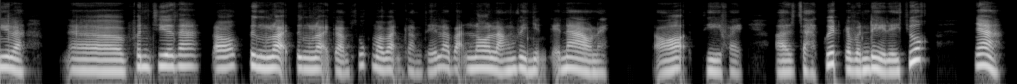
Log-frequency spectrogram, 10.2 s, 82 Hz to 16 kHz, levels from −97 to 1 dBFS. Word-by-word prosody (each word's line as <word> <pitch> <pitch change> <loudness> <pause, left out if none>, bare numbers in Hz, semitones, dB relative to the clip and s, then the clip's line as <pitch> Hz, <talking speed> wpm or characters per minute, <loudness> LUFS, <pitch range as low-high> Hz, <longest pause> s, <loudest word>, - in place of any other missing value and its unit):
như 235 -1 +4
là, 200 -3 +2 0.5
ờ, 190 -1 +1
phân 240 -1 0
chia 250 +2 +3
ra, 250 0 -1
đó, 225 +3 +1
từng 230 -4 +4
loại, 225 0 +4
từng 215 -1 0
loại 210 0 0
cảm 180 -4 -5
xúc 270 -1 -10
mà 210 -3 -1
bạn 205 - -3
cảm 180 -4 -14
thấy 185 +4 -7
là 230 -1 -3
bạn 210 0 -7
lo 220 0 +3
lắng 195 0 +1
về 220 -1 +1
những 195 +1 -4
cái 200 - -11
nào 205 -5 +3
này. 175 0 -6 0.5
Đó, 190 +6 +1 0.2
thì 185 -1 -1
phải, 175 -2 -13 0.3
ờ, 175 0 -3
giải 190 -4 -7
quyết 285 -2 +3
cái 200 -1 +1
vấn 190 +2 +2
đề 210 -4 +5
đấy 180 +1 0
trước, 380 +3 +5 0.4
nha. 255 -10 +5
205 Hz, 225 wpm, -23 LUFS, 185-230 Hz, 0.5 s, đề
